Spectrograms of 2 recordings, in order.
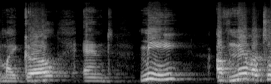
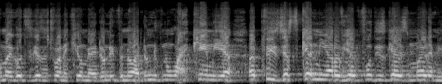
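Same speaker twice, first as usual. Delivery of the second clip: frantic, very fast, rattled-off panicked babble. Retelling a frightening moment with some men, re-enacting very fast speech. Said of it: "I started speaking very, very fast".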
